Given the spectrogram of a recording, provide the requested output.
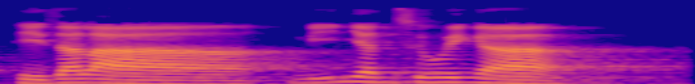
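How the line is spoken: Slow, smiling, resentful. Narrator (Vietnamese): Vivi thù cũ thêm hận mới, sau đó mỉm cười chậm rãi nói

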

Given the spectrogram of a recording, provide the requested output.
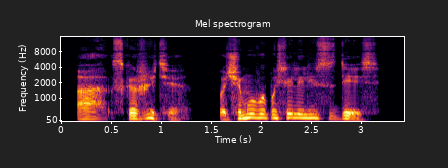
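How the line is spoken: Timid question. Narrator (Russian): робко спросил я священника

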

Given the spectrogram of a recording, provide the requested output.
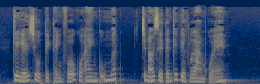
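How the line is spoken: Sighing. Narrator (Vietnamese): Đỗ Bình thở dài

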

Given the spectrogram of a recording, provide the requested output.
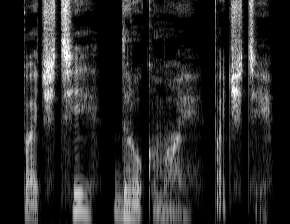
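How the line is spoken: Sighed. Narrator (Russian): вздохнул Вальтер

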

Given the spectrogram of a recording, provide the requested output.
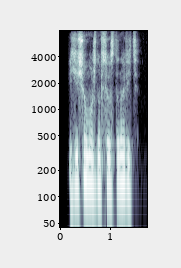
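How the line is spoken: Whisper. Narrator (Russian): прошептала она

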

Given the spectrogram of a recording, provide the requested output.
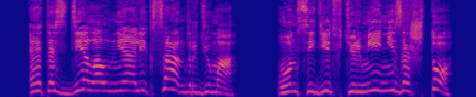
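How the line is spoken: Very loud shout. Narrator (Russian): Анна крикнула так громко, что очки у нее на носу задрожали

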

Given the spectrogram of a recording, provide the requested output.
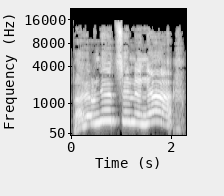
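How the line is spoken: Gnome yelling. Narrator (Russian): орал прикованный к окну гном

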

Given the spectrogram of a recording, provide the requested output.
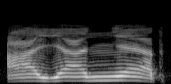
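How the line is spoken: Growled. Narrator (Russian): прорычал Джард

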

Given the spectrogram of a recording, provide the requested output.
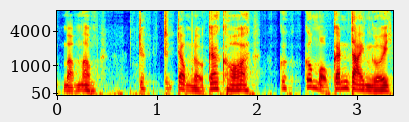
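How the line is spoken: Frightened stammering. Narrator (Vietnamese): Bà phụ bếp lắp ba lắp bắp mà nói

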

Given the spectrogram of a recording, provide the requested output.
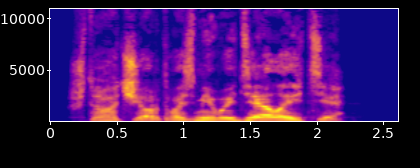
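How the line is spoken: Hoarse call. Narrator (Russian): хрипло окликнул его Пайк

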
